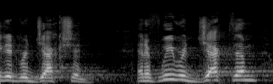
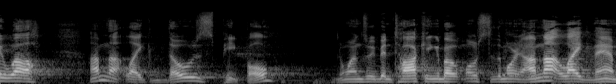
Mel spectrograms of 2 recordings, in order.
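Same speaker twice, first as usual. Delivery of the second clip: low, smug, superior, self-satisfied holier-than-thou tone; 5 semitones lower than usual. Acting out what smug readers might say, mock-smug. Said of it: "smugly say".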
